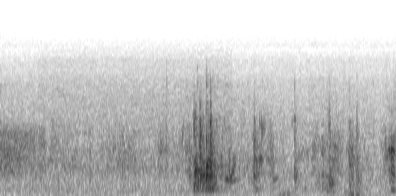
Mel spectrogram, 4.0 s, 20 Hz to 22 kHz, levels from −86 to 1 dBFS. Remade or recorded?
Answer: recorded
